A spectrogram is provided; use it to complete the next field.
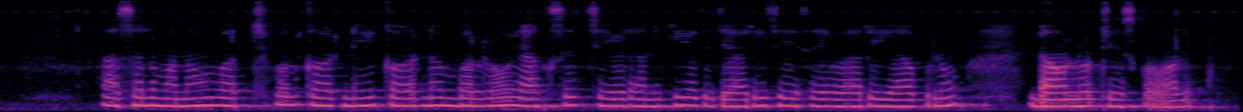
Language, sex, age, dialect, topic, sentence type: Telugu, male, 18-24, Telangana, banking, statement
